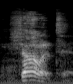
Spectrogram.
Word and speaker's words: charlatan: me a shagan sh how you say it Charan or a charatan charlatan I'm a charot Rend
